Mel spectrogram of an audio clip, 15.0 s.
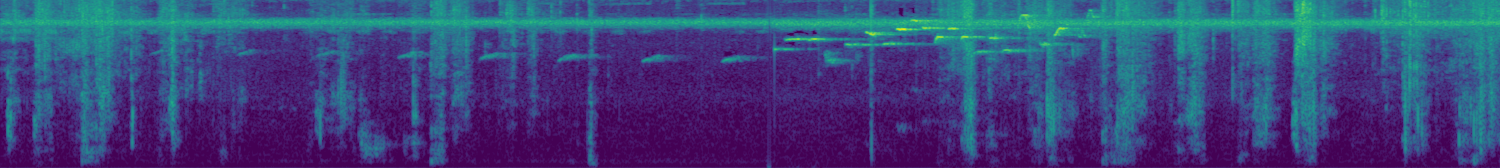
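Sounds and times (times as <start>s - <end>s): footsteps through undergrowth: 0.0s - 6.0s, 9.4s - 15.0s
songbirds singing: 0.0s - 14.7s
high insect hum: 0.0s - 15.0s.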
